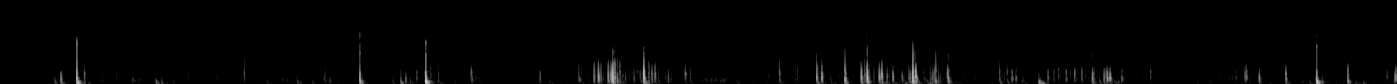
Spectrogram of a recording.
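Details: Irregular gurgles, clicks and rumbling bursts recorded from one's own adult stomach while trying to sleep: ordinary active bowel sounds (borborygmi).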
